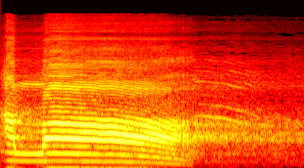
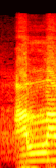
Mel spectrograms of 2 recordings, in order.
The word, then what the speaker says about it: আল্লাহ: জমিনের দিকে আল্লাহর নাম আল্লাহ বলেন তো আল্লাহ নয় কিন্তু আল্লাহ হচ্ছে অশুদ্ধ শুদ্ধ হচ্ছে আল্লাহ বলার সময় মুখটা গোল হয়ে যাবে বলেন তো সবাই উচ্চারণ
